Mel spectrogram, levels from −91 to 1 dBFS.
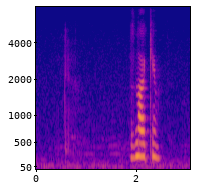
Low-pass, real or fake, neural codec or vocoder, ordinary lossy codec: none; real; none; none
